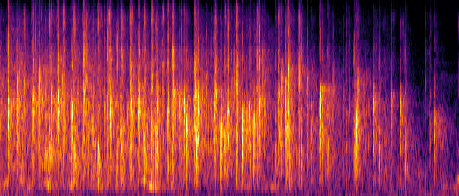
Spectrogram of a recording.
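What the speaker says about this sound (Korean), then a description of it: "이럴 때 박수 한번 쳐주시면 돼요." A seminar audience claps together at a business breakfast forum lecture, dense and fairly loud, steady for several seconds before thinning out near the end.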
